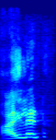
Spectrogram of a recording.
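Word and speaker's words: island: आईलैंड में अब बच्चों आयरलैंड आयरलैंड क्या होता है यह आईएस एंड ई लिखा हुआ है लेकिन यहां हम प्रॉमिस नहीं कर रहें हैं यह इसमें साइलेंट वर्ड है तो आयरलैंड जब लिखा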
